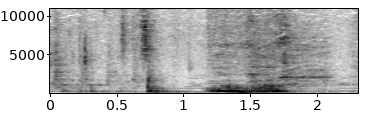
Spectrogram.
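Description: A sharp knock, then a short, loud grunt-like vocal sound from a person, lasting about half a second.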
